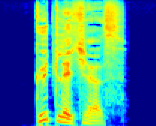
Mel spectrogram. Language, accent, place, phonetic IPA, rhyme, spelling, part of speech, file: German, Germany, Berlin, [ˈɡyːtlɪçəs], -yːtlɪçəs, gütliches, adjective, De-gütliches.ogg
- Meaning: strong/mixed nominative/accusative neuter singular of gütlich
